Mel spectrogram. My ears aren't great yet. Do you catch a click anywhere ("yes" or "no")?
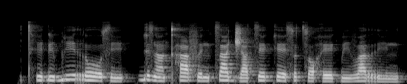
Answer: no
